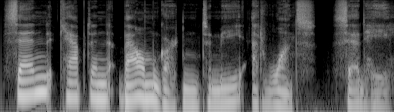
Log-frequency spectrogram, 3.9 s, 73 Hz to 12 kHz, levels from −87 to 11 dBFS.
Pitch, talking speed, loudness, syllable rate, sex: 115 Hz, 135 wpm, -19 LUFS, 3.4 syllables/s, male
